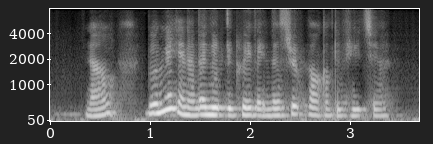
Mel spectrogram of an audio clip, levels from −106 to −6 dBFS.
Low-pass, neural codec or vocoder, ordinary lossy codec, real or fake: none; codec, 16 kHz, 1 kbps, FreqCodec, smaller model; none; fake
